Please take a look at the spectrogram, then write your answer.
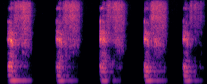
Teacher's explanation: el aire sale por una pequeña abertura en el punto de articulación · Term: fricativas o continuas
